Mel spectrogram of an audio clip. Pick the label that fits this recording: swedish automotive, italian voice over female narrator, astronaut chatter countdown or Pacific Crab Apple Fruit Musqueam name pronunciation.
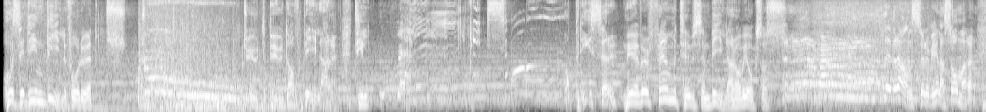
swedish automotive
